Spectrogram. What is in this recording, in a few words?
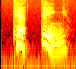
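"tätting", Swedish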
